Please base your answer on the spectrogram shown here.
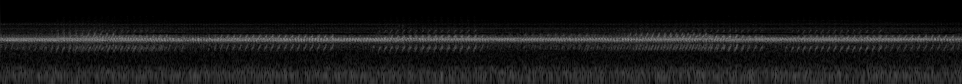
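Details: Chorus of frogs and toads, a constant high whine with waves of fast rattling trills that swell and fade every few seconds over a soft low rumble.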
